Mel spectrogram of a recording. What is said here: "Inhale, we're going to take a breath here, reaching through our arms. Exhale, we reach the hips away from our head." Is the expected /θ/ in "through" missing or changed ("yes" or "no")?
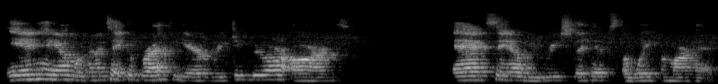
no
